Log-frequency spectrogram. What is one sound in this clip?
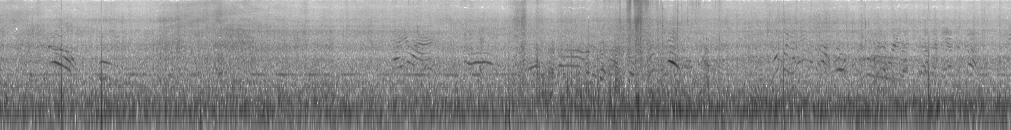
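Skis slide over snow.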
